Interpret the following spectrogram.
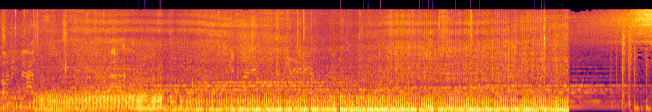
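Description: Large motorcycle engines close by: an engine revs up and drops back, then a loud, deep, steady exhaust rumble runs for several seconds and stops suddenly near the end.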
